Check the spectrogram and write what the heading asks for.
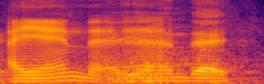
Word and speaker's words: Allende: Allende.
